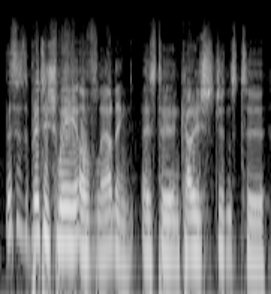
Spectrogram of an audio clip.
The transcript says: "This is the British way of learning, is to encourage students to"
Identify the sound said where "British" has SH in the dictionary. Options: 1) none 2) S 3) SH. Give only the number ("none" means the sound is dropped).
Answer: 3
